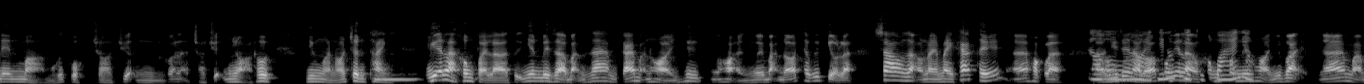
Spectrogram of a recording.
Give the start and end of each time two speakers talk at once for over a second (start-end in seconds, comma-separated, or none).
10.9-12.5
